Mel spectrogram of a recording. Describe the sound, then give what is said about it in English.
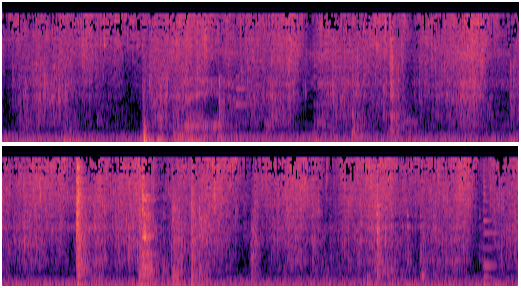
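Wet, soft squishing of hands working raw meatball mixture with egg for a Mother's Day meatball dish, irregular squelches over a low steady hum, with one louder knock near the start. “I'm not good at many things, but I'm good at playing with my meat. Mm-hmm. Alright. Mix it till it almost feels like you can't feel the egg.”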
